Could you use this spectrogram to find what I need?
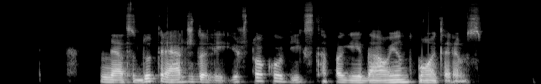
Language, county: Lithuanian, Vilnius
